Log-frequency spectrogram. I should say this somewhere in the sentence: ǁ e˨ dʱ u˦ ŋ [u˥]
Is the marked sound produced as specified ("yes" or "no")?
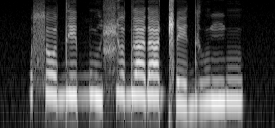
yes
